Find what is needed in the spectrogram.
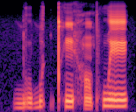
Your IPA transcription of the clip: b u˧ b ə˦ k̚ pʰ ĩ˧ h ɔ̃˨˩ pʰ w e˦

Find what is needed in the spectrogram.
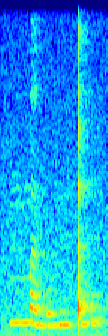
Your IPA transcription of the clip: mː ɐ ŋ o m ʉ ǃ u r

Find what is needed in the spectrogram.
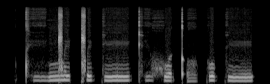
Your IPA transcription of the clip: tʰ i̤ ŋ͡ǁ i ǁ i k iː kʰ i̤ xʷ æ kʼ o̤ k u k i

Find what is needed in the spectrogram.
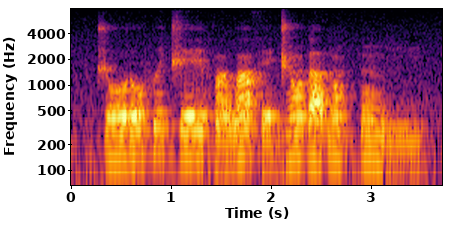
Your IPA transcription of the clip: t͡ʃ oː˦ ɾ o˦ f ɨ˦ t͡ʃ eː˦ f ã˨ w ã˦ h e˨ d͡ʒ ɔ̃˦ ɗ a˧ d ɔ̃˦ p kʷ ũ˦ m iː˧

